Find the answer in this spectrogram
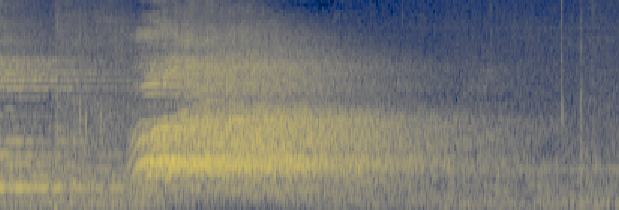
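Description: Kendo fighters' kiai shouts: a long held shout ends just at the start, then about a second in a loud rising shout that fades away over the next two seconds.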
